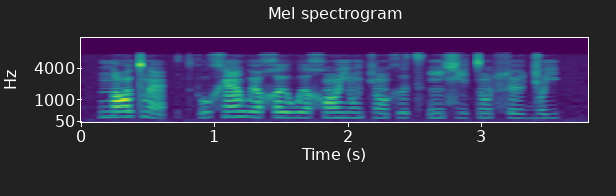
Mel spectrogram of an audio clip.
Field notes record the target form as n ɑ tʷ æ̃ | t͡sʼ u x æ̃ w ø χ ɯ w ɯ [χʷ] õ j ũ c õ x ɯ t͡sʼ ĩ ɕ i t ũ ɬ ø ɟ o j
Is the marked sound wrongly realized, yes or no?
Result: yes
